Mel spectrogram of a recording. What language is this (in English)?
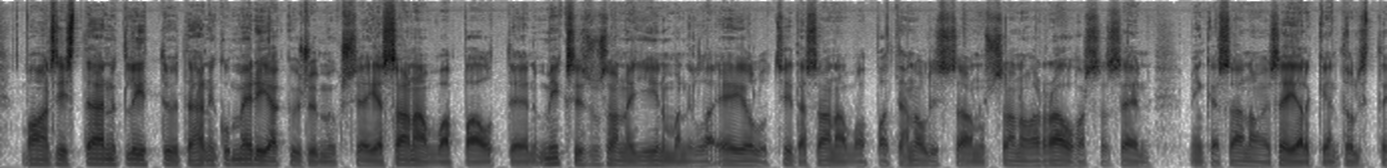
Finnish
